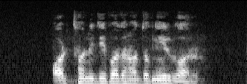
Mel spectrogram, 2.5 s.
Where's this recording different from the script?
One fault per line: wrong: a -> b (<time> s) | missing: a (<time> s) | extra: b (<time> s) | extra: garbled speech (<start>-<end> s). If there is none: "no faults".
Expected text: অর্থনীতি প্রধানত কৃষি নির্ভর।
missing: কৃষি (1.4 s)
